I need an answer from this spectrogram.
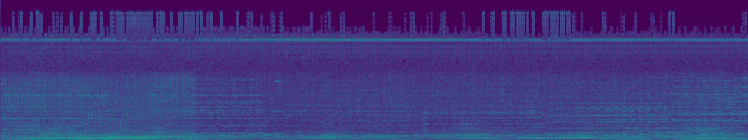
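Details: Humpback whale song, thought to be sung only by males as a love song and heard for hundreds of miles around tropical calving grounds: long tonal moans and wavering cries with a deep downward sweep, over faint music.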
